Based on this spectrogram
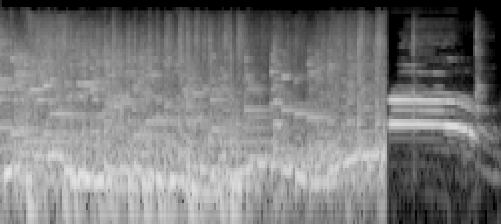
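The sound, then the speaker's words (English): After several seconds of dense, loud noise, a voice in a song imitates a dog with a drawn-out, falling whine-like yelp, then fades out. “Bring the slippers, little puppy. That's a good dog. Barf, barf, barf.”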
